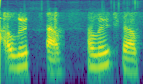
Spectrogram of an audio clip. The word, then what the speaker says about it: Eleuthero: Am I saying this right? Eleuthero? Is that right? – Yeah, Eleuthero. Perfect.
